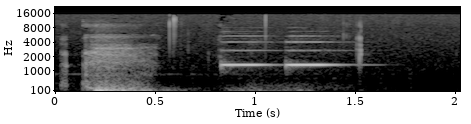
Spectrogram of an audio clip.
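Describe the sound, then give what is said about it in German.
A mobile phone gives a short electronic alert: two clear, evenly spaced beeps, moderately loud, preceded by a dull thump, with no one talking over it. “Das war Lins Handy. Das war mein Handy.”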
